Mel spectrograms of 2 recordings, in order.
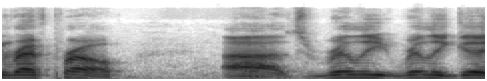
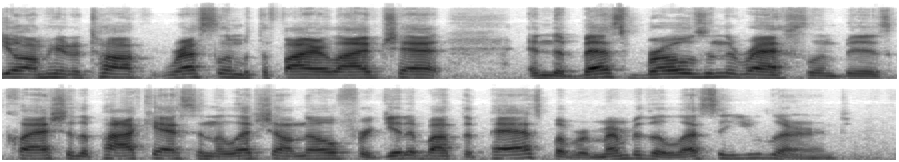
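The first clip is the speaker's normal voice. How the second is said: usual speaking voice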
